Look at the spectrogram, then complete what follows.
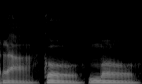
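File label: "rakomo", concatenated syllables; Affixing experiment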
